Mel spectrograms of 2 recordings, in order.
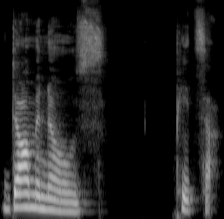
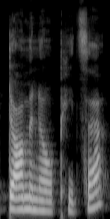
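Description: First: There is an S sound after 'Domino'. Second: There is no S sound after 'Domino'. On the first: The speaker calls it right. "say Domino's Pizza" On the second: The speaker calls it wrong. "So don't say Domino Pizza"

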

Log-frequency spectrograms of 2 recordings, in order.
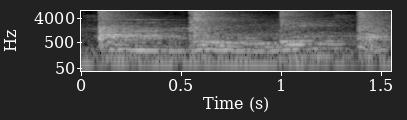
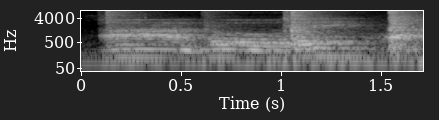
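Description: No difference in how they are said.

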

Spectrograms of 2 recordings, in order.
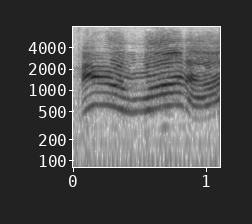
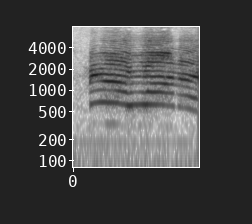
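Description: Both takes have the same delivery.

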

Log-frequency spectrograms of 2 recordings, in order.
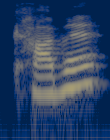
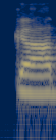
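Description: First: The word begins with a voiceless k sound. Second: The word begins with a voiced g sound. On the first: The speaker calls it right. "it's kabe" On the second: The speaker calls it wrong. "it's not gabe"

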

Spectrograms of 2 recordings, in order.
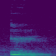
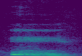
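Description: First: The vowel is short and brief. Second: The vowel is held long.

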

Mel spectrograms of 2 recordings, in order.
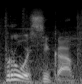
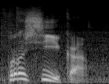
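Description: First: The stress is not on the second syllable. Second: The stress is on the second syllable. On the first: The speaker calls it wrong. "І ні в якому разі не просіка" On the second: The speaker calls it right. "Називається вона просіка"

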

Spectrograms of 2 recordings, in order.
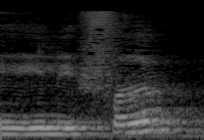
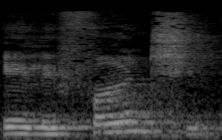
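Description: First: The final vowel sounds like 'eh'. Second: The final vowel sounds like 'ee'. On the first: This matches how the word is written. "é elefante, com E" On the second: This is how people from the region say it. "embora nós falamos elefante"

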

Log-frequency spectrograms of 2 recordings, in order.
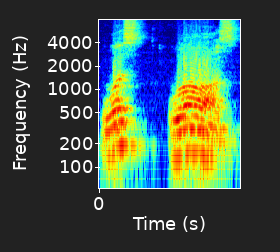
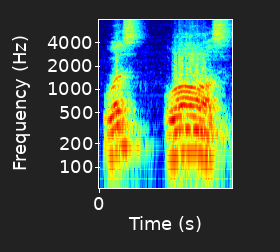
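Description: No difference in how they are said.

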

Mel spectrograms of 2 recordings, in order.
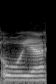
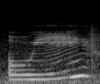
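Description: First: The name is said like 'Oya'. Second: The name is said like 'Oi'. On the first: The speaker calls it wrong. "It's not pronounced Oya" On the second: The speaker calls it right. "it's pronounced like Oi, something like that"

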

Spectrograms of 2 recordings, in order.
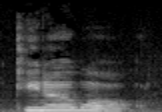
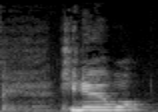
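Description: First: The word 'know' sounds like 'no'. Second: The word 'know' sounds like 'nay'. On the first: The speaker calls it right. "There we go" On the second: The speaker calls it wrong. "I've noticed lately I say no, like nay"

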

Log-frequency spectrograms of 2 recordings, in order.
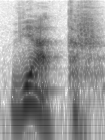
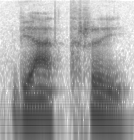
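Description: First: The word ends cleanly on the r. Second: An extra y sound follows the final r. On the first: The speaker calls it right. "Die Endung schließt mit dem R ab" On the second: The speaker calls it wrong. "Ab und zu höre ich ein E oder ein Y"

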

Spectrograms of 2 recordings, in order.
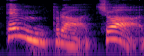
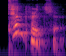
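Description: First: It is said Japanese-style with even syllables. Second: A strong stress hits the first syllable. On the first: The speaker calls it wrong. "日本語でtemperature って言っちゃうと" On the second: The speaker calls it right. "最初にボンとアクセントをつけると、あとはふにゃふにゃ"

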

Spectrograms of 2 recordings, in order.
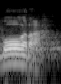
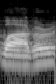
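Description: First: It is said in an Australian accent. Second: It is said in an American accent. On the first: The speaker calls it right. "This is the Aussie way" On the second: The speaker calls it wrong. "I said not water"

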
